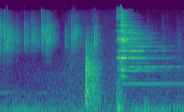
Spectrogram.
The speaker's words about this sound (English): Wow. That was the gong for how bad my first roll was.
